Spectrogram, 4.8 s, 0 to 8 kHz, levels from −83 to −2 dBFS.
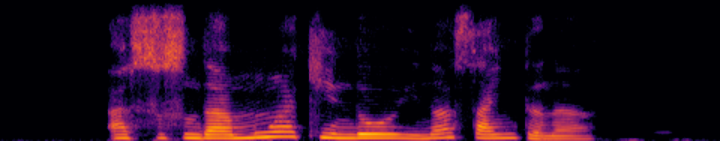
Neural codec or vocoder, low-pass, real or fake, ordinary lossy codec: none; 7.2 kHz; real; Opus, 16 kbps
